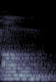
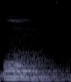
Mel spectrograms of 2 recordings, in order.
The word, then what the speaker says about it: Om: So in Sanskrit grammar, A plus U becomes O. So the pronunciation will not be Aum, it will be Om.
